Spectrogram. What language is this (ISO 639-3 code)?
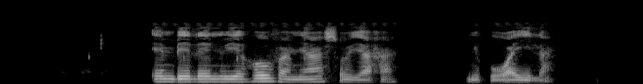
cjk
